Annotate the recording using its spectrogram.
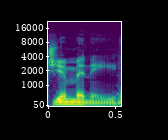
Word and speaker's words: Gemini: And it's so funny that they made a steampunk Jiminy Cricket by writing it as Gemini. – Yes. – Like a computer AI voice thing would be, but it's still just pronounced Jiminy.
